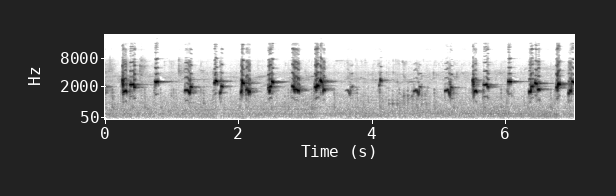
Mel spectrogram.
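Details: Energetic yellow-vented bulbul song, used to lure other bulbuls into singing; rapid bursts of liquid chattering notes, a short gap of a few softer single notes midway, then a fast bubbling stream again.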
